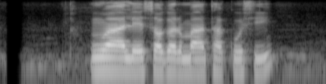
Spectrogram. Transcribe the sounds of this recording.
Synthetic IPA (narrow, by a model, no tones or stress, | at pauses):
uɦãlesʌɡʌrmat̪ʰakusi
